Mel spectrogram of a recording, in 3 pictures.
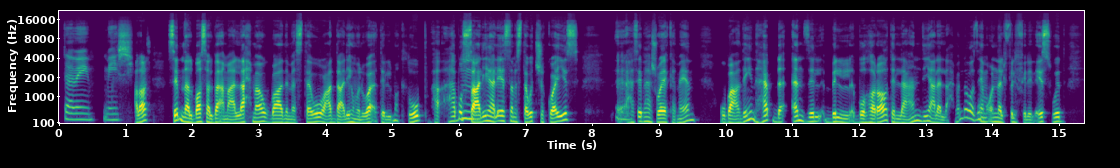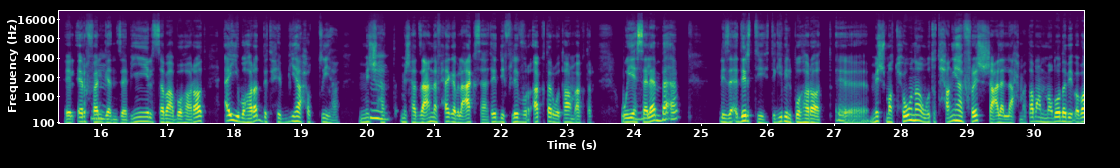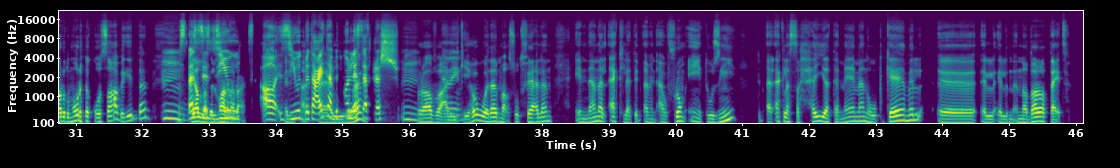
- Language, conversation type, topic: Arabic, podcast, إيه هي أكلة من طفولتك لسه بتفكر فيها على طول، وليه؟
- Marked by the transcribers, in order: other background noise; in English: "flavor"; in English: "فريش"; in English: "فريش"; in English: "from A to Z"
